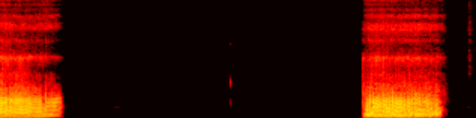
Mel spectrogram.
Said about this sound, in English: He says, "He's asleep. The guy's snoring."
